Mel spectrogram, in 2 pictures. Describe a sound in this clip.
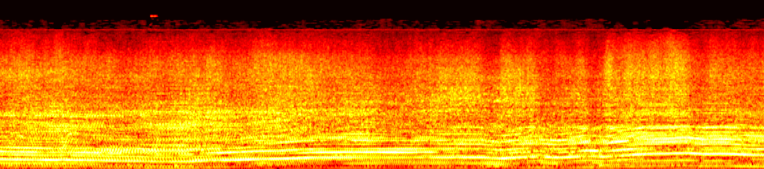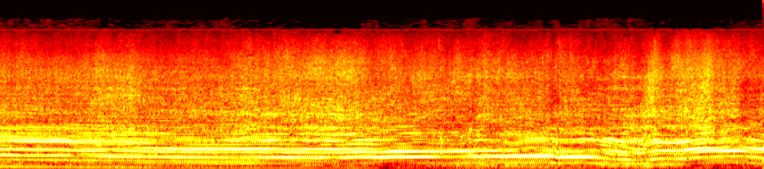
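A car engine revs hard and wavers up and down.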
